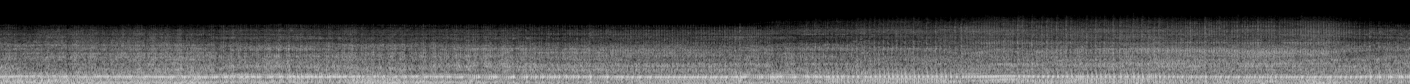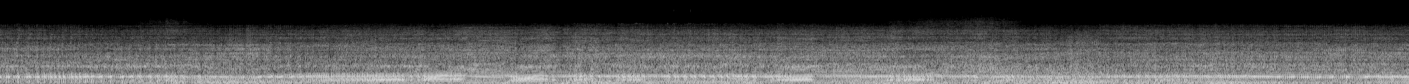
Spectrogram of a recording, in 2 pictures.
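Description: Two-stroke dirt bike engine running at a steady pitch, with the revs rising and falling a few times past the middle.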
